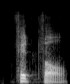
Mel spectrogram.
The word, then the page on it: fitful: American English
